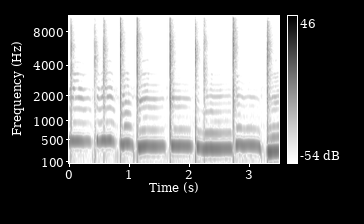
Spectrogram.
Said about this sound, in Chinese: 那这边节拍呢？如果还是唱不好的话，就可以放慢速度，并且用拍手的方式先来练习，像是这样子。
